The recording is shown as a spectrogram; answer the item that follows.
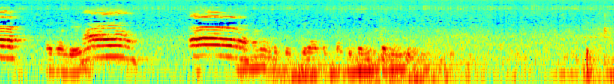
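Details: Domestic cats yowling during a fight between two cats: two loud, harmonic, arching wails in quick succession, each about a second long, followed by quieter low murmuring sounds and faint background noise.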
